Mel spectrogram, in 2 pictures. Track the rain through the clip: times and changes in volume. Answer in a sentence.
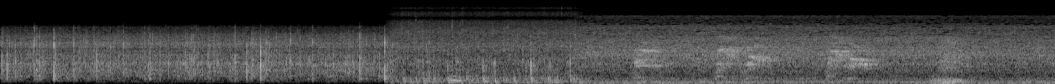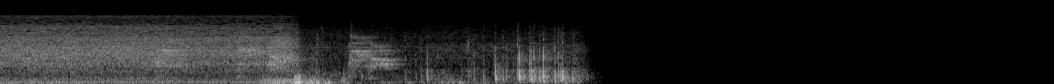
The rain can be heard from 0.0 to 16.4 s, at a steady volume.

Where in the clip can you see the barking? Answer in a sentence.
The barking can be heard from 6.3 to 8.9 s and from 12.1 to 14.5 s.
